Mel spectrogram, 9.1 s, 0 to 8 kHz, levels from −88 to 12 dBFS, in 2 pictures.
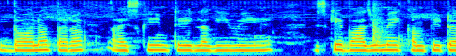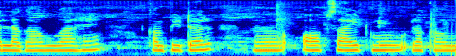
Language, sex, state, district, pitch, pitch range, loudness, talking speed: Hindi, female, Chhattisgarh, Bilaspur, 215 Hz, 210-225 Hz, -16 LUFS, 145 wpm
